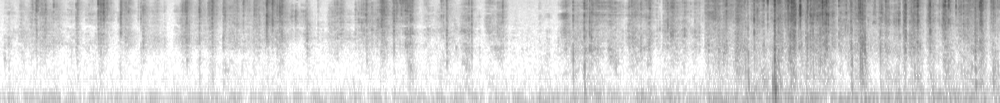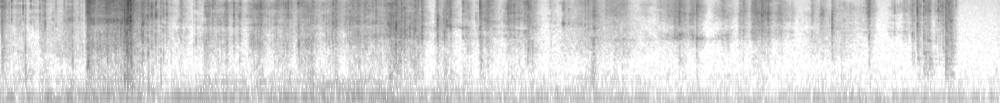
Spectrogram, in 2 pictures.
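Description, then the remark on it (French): Continuous crinkling and rustling of leaves, with dense crackly bursts that swell louder around the middle before settling back to softer rustles. No voices. “Je préfère les feuilles à l'eau qui coule.”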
